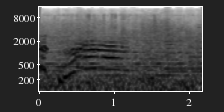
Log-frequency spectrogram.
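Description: A cat meowing: one call that rises in pitch and then holds, over a continuous bed of background music.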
